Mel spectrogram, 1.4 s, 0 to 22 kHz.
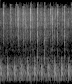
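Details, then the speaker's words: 1914 Ernst Plank 114/1 steam engine running hot after a running-gear overhaul: a quick, light knock in step with each stroke is still present, though quieter than before; cause unclear. "as you can hear the knocking is still there"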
